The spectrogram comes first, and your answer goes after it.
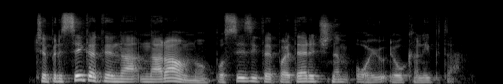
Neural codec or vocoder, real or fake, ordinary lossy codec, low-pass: codec, 24 kHz, 0.9 kbps, WavTokenizer, small release; fake; none; none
